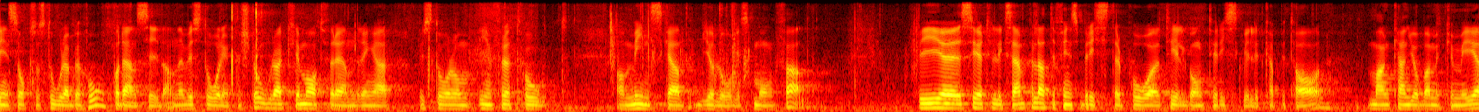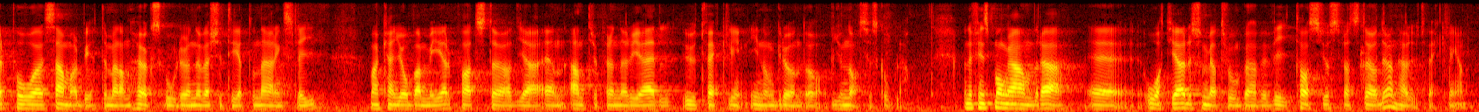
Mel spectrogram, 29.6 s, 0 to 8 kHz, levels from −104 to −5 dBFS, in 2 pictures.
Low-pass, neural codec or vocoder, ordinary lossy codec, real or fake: 7.2 kHz; none; none; real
